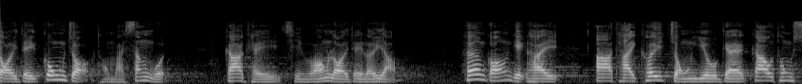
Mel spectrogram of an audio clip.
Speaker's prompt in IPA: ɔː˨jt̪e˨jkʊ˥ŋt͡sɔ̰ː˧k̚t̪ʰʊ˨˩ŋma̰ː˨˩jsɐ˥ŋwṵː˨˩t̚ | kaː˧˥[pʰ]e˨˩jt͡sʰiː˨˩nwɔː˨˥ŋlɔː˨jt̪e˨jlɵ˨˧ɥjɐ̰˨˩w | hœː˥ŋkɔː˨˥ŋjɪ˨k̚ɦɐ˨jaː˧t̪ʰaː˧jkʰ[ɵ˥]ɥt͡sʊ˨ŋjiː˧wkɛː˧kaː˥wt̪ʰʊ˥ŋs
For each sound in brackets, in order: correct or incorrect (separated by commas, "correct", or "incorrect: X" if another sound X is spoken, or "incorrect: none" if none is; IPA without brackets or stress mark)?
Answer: incorrect: kʰ, correct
